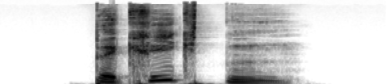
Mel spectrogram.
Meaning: inflection of bekriegen: 1. first/third-person plural preterite 2. first/third-person plural subjunctive II
- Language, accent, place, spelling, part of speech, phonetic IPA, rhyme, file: German, Germany, Berlin, bekriegten, adjective / verb, [bəˈkʁiːktn̩], -iːktn̩, De-bekriegten.ogg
